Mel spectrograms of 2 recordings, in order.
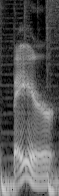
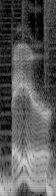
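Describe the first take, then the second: First: The name sounds like one syllable, 'bear'. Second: The same.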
